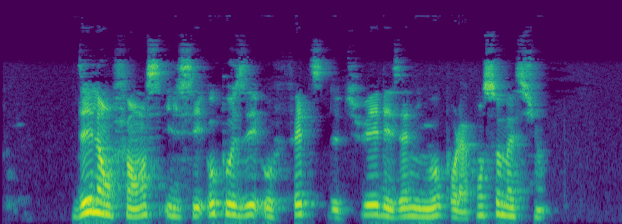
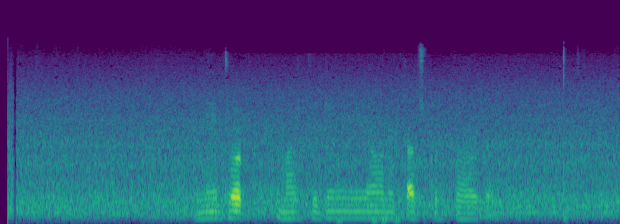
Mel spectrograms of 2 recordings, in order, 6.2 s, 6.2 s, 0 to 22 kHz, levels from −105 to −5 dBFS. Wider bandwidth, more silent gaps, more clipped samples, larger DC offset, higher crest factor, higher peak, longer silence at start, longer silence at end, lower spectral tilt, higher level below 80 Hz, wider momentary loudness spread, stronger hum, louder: about the same, 9.2 kHz vs 9.2 kHz; neither; neither; neither; second, 20 dB vs 26 dB; first, -2 dBFS vs -10 dBFS; first, 0.75 s vs 0.05 s; first, 0.8 s vs 0 s; second, -4.5 dB/octave vs -7 dB/octave; first, -58 dBFS vs -66 dBFS; second, 11 LU vs 18 LU; neither; first, -20 LUFS vs -36 LUFS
